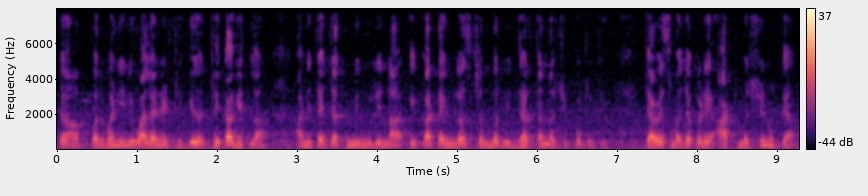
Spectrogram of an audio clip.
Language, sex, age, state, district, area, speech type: Marathi, female, 60+, Maharashtra, Yavatmal, urban, spontaneous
